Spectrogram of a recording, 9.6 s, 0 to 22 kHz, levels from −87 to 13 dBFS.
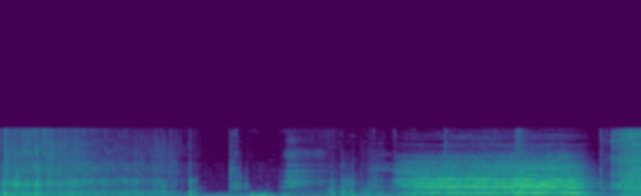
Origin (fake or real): real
